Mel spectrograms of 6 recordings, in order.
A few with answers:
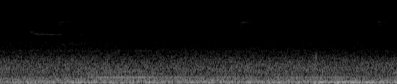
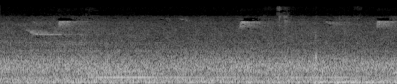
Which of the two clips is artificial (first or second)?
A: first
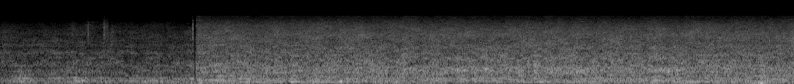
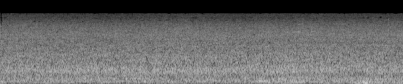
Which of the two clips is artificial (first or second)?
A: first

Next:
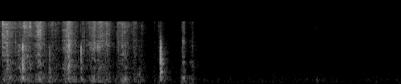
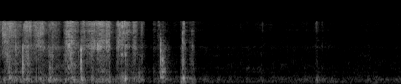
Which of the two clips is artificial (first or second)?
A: second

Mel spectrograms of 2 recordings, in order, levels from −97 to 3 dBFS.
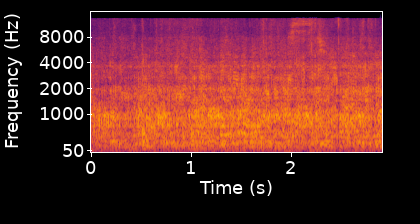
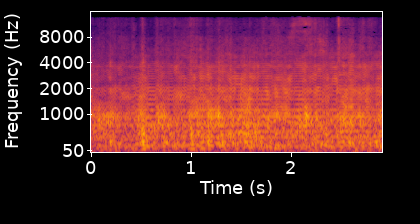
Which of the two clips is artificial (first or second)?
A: second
